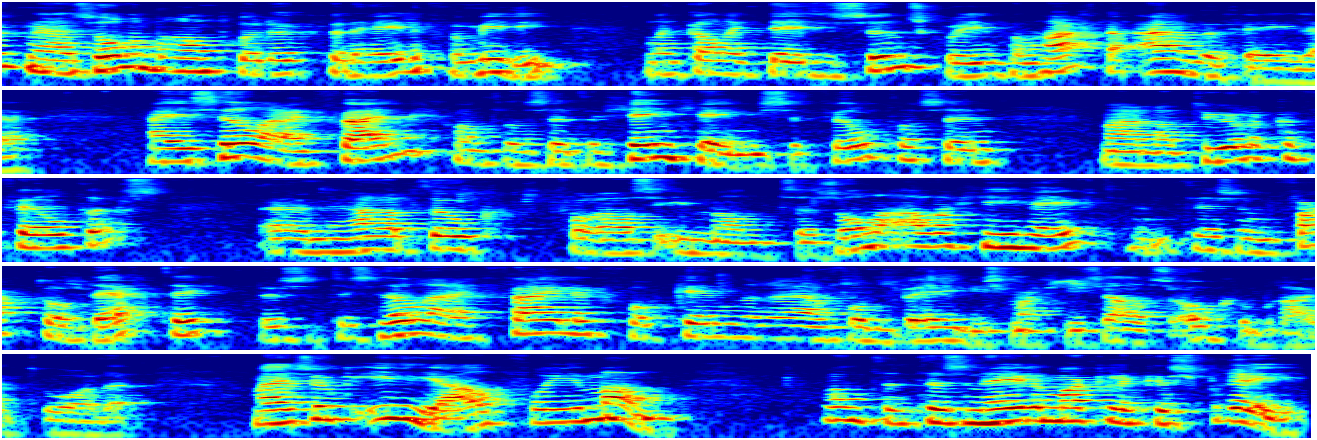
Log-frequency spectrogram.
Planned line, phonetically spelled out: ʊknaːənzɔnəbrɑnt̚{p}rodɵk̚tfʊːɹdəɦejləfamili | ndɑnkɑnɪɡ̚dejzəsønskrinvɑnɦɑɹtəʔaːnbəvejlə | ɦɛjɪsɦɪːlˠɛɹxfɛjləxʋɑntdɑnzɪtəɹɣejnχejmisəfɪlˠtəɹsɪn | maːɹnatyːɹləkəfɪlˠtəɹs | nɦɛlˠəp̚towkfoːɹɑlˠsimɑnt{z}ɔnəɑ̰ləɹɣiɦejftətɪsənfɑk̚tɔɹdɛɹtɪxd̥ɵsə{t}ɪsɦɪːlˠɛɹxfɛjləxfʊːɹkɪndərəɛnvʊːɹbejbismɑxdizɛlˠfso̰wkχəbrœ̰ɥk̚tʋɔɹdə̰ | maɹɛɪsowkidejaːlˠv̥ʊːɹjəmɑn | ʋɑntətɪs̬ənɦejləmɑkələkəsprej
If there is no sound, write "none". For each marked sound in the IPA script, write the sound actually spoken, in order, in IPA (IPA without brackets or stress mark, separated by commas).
p, z, t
